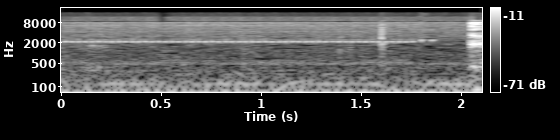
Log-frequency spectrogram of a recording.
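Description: Quiet room tone with a faint, steady high-pitched whine that stops just before the end, over a low hum.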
